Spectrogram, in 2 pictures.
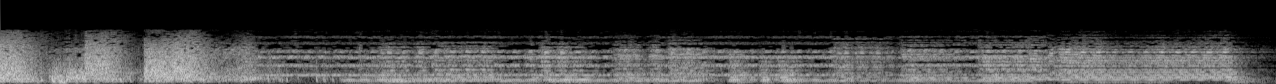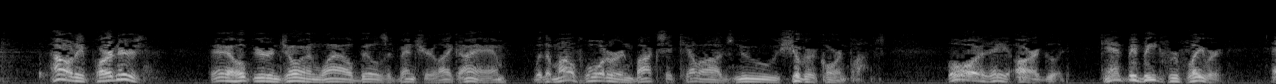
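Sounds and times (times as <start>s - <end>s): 
rifle shots in an old western radio drama gunfight: 0.0s - 2.8s
sustained swelling music in an old western radio drama: 0.8s - 12.7s
speech: 13.6s - 14.3s, 14.9s - 21.6s, 22.2s - 25.5s.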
